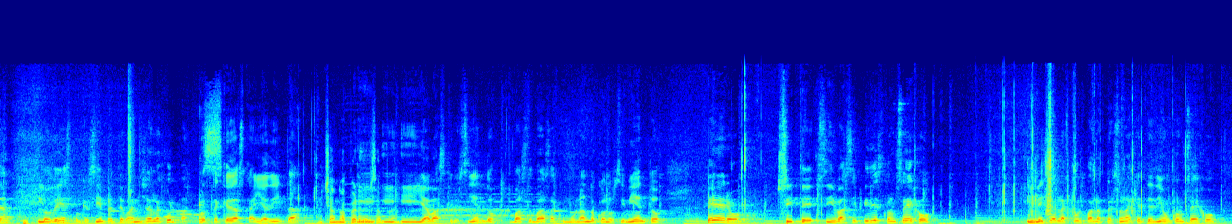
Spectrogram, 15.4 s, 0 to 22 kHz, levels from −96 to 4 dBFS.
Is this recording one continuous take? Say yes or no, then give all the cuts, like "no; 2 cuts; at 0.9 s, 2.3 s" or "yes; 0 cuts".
no; 1 cut; at 2.5 s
